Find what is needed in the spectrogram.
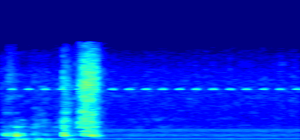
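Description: Clear plastic bag crinkling as it is handled, in a few short bursts within the first second.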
